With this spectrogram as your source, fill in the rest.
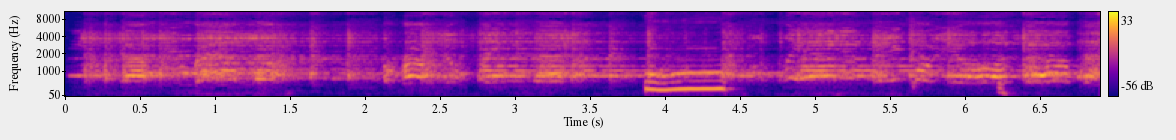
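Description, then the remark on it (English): A small dancing wiener dog toy plays tinny, bass-less funk music, an old '70s funk song, continuously for several seconds, with a busy, bright melody. A voice briefly says one word partway through. “got this really cool dancing dog that is in his room that we were watching dance and listen.”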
